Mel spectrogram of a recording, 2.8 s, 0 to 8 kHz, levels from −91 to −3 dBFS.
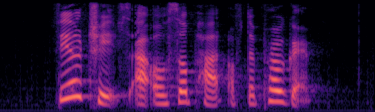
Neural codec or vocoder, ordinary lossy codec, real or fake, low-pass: none; AAC, 48 kbps; real; 7.2 kHz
